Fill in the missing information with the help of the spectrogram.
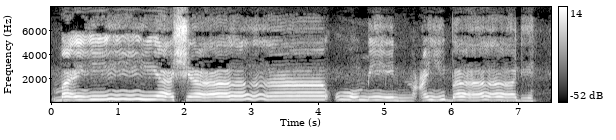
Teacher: Nun mati bertemu ya, masukkan bunyi nun ke dalam ya disertai dengung, 2 harakat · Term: idgham al-gunah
